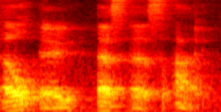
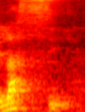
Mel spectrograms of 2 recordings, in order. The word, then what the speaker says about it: lassi: Pretty much the only tricky part about that word is the S-S, and that's because, for example, in Bengali, you would say lassi. So you kind of pronounce the S two times. So it's like a lassi. In English, you don't really have that.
